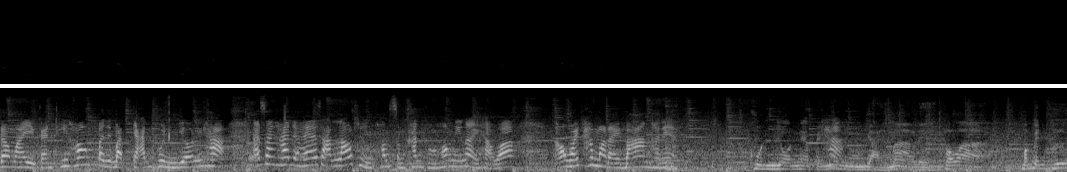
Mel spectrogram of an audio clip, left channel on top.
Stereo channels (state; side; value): silent; left; 55 dB below the other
